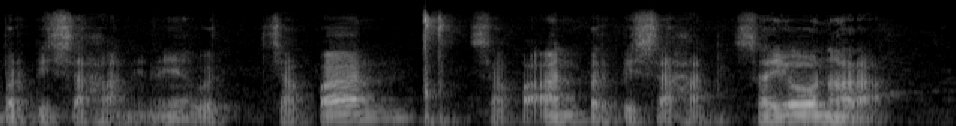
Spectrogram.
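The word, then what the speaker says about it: さようなら: ini ucapan sapaan perpisahan Sayonara ini bunyi panjang ya yo pakai yonara kalau Sayonara mungkin selamat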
